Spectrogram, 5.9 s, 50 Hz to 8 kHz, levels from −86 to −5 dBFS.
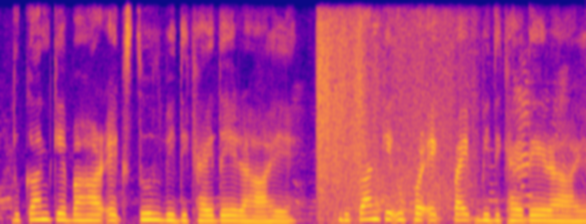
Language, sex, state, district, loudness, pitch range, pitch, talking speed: Hindi, female, Arunachal Pradesh, Longding, -14 LUFS, 195-225 Hz, 210 Hz, 205 wpm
